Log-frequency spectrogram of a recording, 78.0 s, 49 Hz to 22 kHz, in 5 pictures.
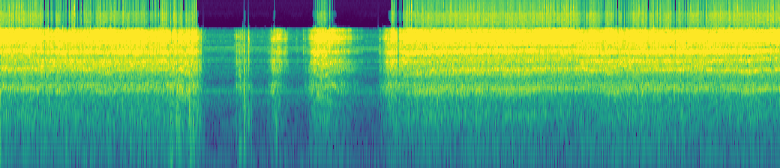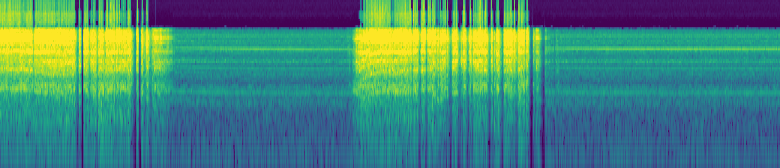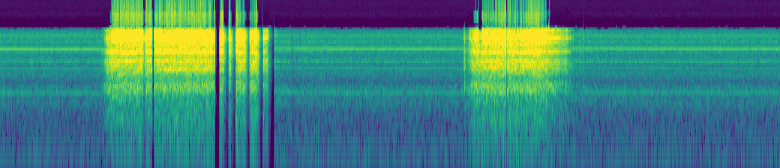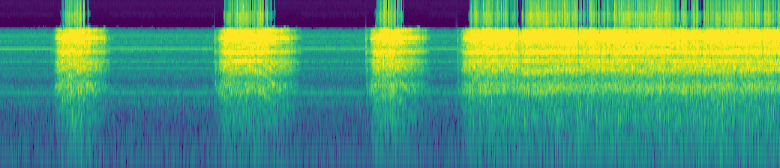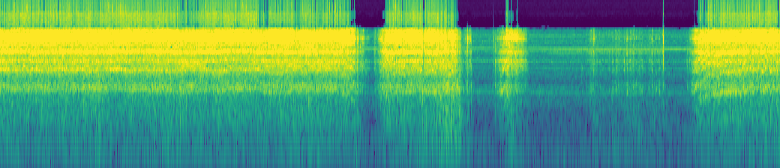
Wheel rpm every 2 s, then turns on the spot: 230, 220, 30, 40, 190, 220, 230, 230, 220, 80, 0, 110, 210, 40, 0, 0, 140, 240, 40, 0, 130, 0, 0, 40, 10, 100, 30, 60, 220, 220, 230, 230, 230, 220, 130, 100, 10, 30, 210.
72-74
